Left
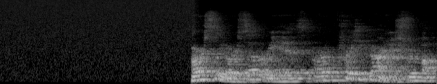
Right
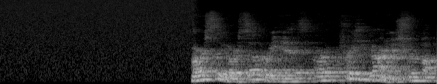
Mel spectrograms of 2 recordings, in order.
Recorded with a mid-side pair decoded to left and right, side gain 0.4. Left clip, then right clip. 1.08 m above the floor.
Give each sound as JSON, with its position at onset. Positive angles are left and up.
{"t": 1.9, "sound": "a man speaking", "azimuth_deg": 65, "distance_m": 1.2}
